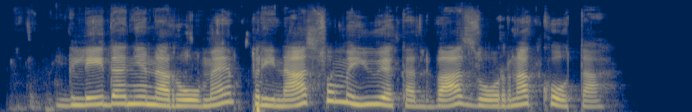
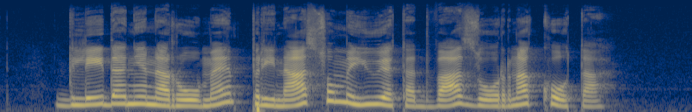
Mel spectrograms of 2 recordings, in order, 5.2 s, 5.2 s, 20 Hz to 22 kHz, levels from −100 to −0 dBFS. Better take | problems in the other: second | noise reduction (neural mask model Resemble Enhance denoiser)

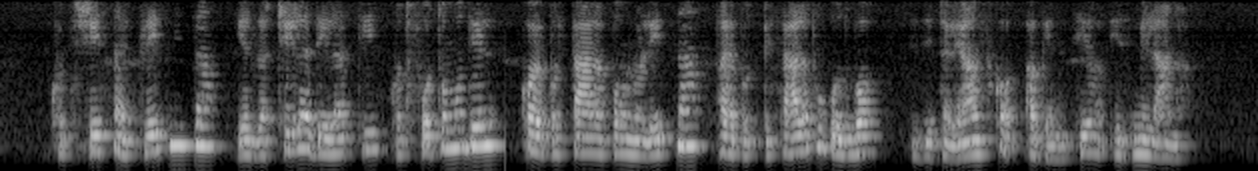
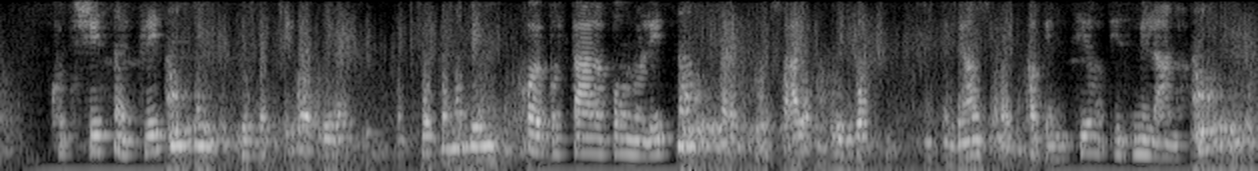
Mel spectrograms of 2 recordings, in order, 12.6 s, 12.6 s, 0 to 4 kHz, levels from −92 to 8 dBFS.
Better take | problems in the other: first | noise reduction (neural separator model SepFormer DNS4)

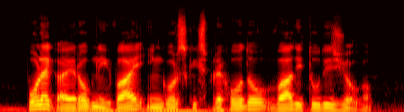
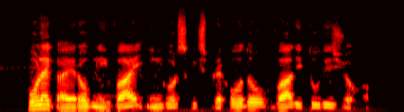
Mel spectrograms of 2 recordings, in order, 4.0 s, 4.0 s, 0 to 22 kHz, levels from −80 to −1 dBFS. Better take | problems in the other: first | noise reduction (classical method spectral subtraction)

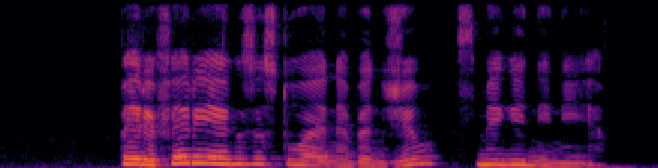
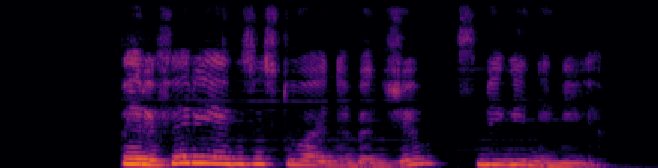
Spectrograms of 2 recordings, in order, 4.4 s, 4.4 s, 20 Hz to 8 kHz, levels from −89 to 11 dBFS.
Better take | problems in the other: first | noise reduction (neural mask model DeepFilterNet 3)

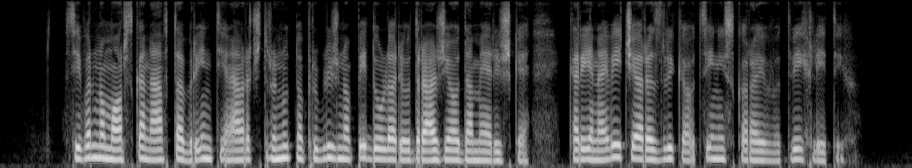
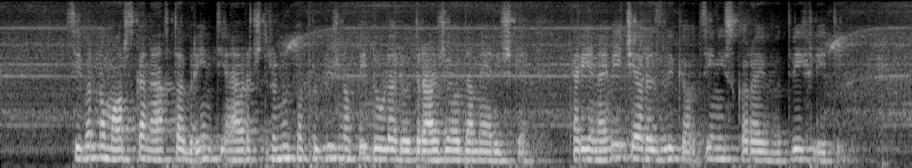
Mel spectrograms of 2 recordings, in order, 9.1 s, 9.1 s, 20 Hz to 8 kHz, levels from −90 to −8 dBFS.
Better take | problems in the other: first | background sound (Domestic sounds, home sounds); 19 dB below the speech // room echo; dies away in 0.8 s

